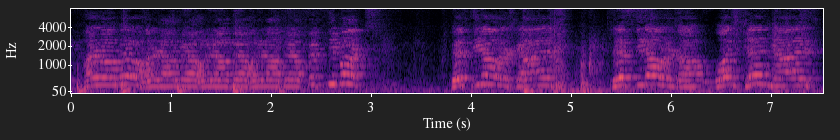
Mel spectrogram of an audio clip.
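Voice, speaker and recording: A man working as an auctioneer, calling bids in a rapid, repetitive chant and urging buyers on in a folksy way. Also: very high voice. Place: live auction sale, off the mic. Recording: distant, echoey, clearly noisy live auction.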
